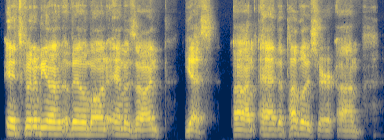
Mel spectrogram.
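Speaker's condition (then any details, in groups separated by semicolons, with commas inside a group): Cerebral palsy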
